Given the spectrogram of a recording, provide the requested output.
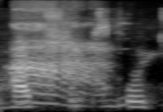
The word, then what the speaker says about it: Hatshepsut: Isso mesmo, Hatshepsut.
